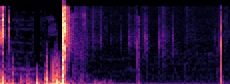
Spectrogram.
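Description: Handling noise on the camera: rustling and bumps ending in a loud, sharp knock just over half a second in, then a single short click a little later.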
